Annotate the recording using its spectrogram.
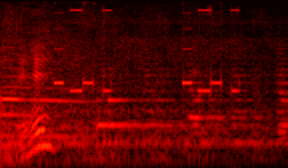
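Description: Electronic alarm beeping from a tablet in quick short pulses, starting about one and a half seconds in, over cartoon background music. A short swooping cartoon vocal sound comes near the start.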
